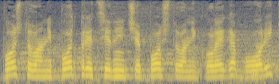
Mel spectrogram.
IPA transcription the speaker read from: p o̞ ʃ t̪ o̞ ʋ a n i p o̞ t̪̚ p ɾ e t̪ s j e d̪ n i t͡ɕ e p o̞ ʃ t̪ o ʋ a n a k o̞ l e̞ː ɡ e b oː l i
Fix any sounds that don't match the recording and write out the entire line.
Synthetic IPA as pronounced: p o̞ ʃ t̪ o̞ ʋ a n i p o̞ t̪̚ p ɾ e t̪ s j e d̪ n i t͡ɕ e p o̞ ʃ t̪ o ʋ a n i k o̞ l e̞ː ɡ a b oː ɾ i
